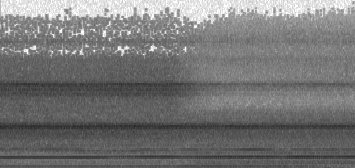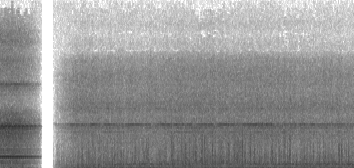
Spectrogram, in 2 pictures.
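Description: Wind tunnel airflow rushing steadily past a race car, with several steady whining tones over the rush. The sound cuts out briefly about six seconds in, then the rush resumes, deeper and without the whine.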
